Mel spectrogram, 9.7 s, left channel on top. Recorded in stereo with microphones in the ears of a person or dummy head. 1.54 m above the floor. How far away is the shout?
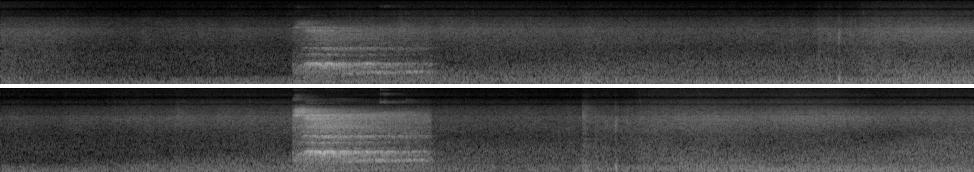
About 1.3 m.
